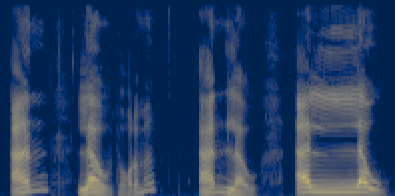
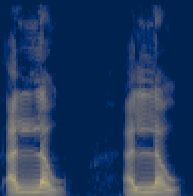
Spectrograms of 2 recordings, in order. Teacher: G'unna qilmayapman. Allaw qilmayapman. Allaw oddiy. G'unnasiz.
